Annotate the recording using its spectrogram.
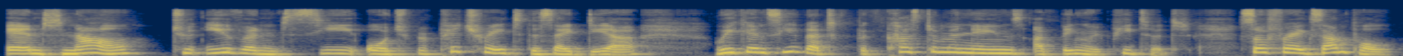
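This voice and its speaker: This webinar instructor is a young woman whose voice sits in the mid-range with a darkish tone. Speaking through her computer mic on a video call, she gives an online lecture in a chatty, supportive manner, frequently saying um.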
